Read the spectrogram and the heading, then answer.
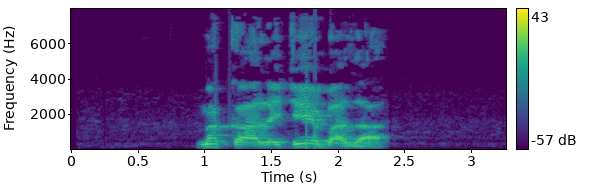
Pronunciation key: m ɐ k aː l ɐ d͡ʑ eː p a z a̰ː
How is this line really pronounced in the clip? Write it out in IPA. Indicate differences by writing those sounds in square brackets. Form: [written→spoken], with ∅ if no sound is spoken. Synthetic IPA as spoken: m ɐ k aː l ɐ d͡ʑ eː [p→b] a z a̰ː

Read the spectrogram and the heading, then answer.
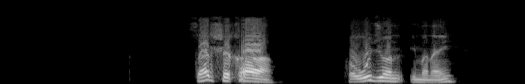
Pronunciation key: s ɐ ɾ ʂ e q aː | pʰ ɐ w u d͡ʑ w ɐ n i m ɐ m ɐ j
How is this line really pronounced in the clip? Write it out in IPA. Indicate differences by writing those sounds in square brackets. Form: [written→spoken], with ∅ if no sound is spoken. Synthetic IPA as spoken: s ɐ ɾ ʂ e q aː | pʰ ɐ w u d͡ʑ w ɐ n i m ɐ [m→n] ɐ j

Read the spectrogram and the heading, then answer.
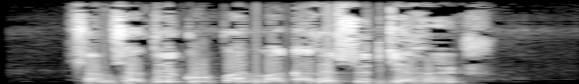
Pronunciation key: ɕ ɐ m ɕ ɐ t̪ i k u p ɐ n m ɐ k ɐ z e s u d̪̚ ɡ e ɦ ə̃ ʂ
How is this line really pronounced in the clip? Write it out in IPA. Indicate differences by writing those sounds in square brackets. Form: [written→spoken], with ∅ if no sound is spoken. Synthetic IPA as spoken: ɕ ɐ m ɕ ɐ t̪ i k u p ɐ n m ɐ k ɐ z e s u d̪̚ ɡ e ɦ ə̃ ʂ

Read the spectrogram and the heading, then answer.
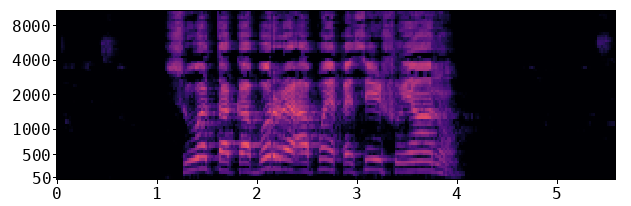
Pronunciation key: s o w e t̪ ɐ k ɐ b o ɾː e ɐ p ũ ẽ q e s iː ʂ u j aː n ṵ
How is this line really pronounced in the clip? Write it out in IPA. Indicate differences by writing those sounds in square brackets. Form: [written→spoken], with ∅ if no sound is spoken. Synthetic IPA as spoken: s [o→u] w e t̪ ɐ k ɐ b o ɾː e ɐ p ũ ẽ q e s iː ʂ u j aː n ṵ

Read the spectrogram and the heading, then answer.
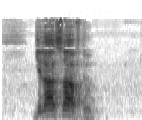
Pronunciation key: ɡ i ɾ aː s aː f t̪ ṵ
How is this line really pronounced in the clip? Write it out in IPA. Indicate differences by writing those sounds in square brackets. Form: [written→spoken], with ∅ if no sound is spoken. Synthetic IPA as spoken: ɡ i [ɾ→l] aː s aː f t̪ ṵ

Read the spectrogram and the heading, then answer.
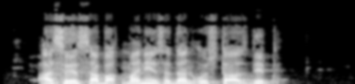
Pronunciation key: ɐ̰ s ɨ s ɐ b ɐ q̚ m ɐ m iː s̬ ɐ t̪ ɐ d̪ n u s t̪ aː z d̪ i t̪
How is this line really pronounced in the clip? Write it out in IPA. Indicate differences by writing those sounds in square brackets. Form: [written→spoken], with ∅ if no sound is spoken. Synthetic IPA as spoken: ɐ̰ s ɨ s ɐ b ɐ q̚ m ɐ [m→n] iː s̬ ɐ [t̪→d̪] ɐ [d̪→∅] n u s t̪ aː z d̪ i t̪

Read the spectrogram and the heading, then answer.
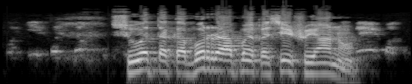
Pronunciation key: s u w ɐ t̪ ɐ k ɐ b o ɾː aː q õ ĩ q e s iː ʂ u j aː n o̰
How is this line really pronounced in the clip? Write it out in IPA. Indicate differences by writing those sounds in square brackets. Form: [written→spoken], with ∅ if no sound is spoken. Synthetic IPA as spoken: s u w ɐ t̪ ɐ k ɐ b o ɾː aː [q→p] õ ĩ q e s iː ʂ u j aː n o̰

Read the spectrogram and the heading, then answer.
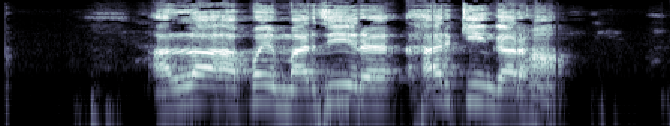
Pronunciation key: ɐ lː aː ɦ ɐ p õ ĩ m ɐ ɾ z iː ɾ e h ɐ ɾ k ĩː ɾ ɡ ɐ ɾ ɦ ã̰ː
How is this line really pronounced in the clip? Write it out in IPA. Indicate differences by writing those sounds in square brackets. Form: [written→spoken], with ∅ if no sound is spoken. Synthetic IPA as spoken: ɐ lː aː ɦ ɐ p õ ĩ m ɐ ɾ z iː ɾ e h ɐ ɾ k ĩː [ɾ→∅] ɡ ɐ ɾ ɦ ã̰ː

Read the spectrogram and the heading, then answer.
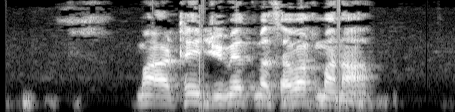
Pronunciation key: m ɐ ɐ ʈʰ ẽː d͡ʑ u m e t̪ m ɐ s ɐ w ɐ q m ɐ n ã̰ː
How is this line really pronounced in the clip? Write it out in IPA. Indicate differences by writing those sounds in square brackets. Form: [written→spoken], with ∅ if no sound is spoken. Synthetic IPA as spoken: m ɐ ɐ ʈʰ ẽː d͡ʑ u m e t̪ m ɐ s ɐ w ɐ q m ɐ n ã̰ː

